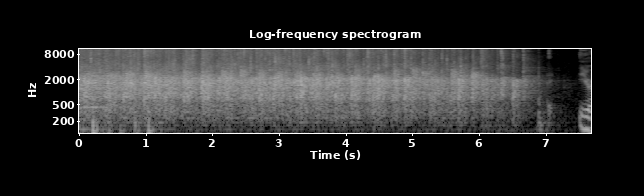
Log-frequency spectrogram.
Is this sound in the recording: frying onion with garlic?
no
